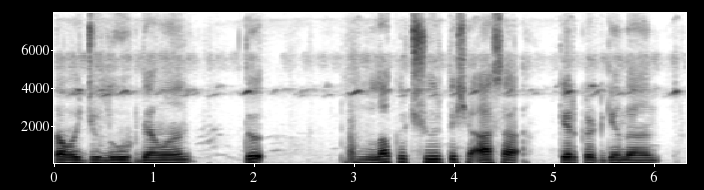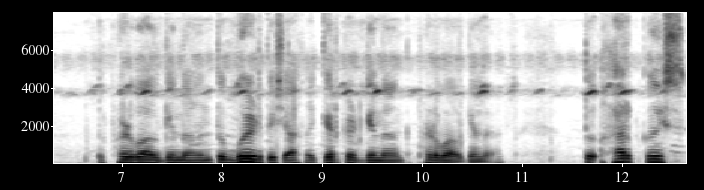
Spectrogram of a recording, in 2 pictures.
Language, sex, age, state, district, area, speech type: Kashmiri, male, 18-30, Jammu and Kashmir, Baramulla, rural, spontaneous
